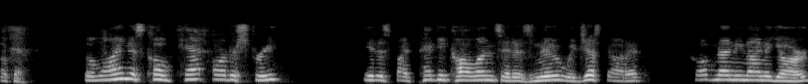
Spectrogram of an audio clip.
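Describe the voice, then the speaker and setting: The speaker mumbles at a moderate pace. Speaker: live sale host for quilting fabric. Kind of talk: casual live-stream sales talk. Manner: mumbling; casual, joking.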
